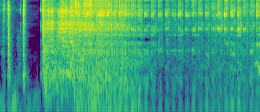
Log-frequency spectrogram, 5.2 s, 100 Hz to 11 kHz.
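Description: A 1961 Volkswagen Beetle engine cranks briefly, catches and roars loudly, then settles into a steady, slightly uneven idle close by, with no talking over it.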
